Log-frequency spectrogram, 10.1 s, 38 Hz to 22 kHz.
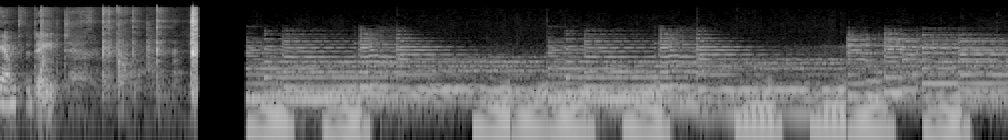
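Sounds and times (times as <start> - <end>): music with pulsing bass: 2.5 - 9.8.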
